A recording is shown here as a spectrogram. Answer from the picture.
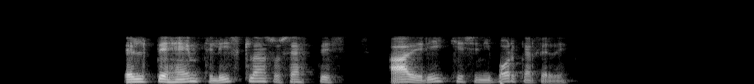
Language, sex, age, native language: Icelandic, male, 50-59, Icelandic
